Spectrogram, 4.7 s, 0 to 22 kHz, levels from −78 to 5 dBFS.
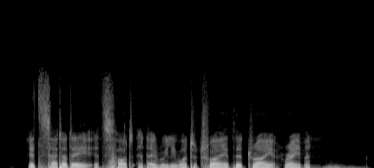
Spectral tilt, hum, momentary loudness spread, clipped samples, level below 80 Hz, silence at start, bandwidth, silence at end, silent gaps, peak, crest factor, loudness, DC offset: -7 dB/octave; none; 10 LU; under 0.1%; -44 dBFS; 0.35 s; 12 kHz; 0.25 s; none; -6 dBFS; 16 dB; -22 LUFS; under 0.1%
